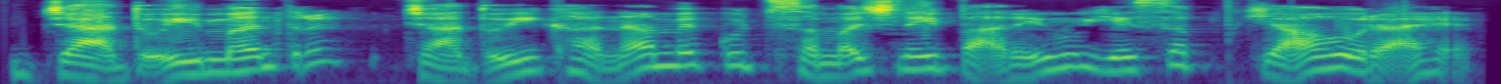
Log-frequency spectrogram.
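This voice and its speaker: A woman voicing a stern middle-aged mother-in-law in a cartoon story, speaking in a lowered, scolding voice. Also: sing-song, moderate pace, a little mellow, breathy edge, full character voice. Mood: confused.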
